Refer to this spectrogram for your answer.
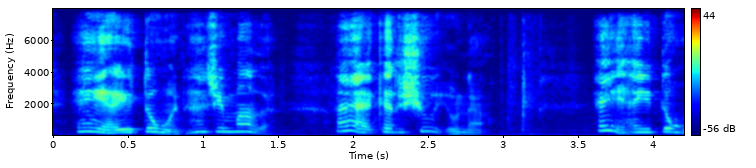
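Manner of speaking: very high movie-star voice. Mocking an actor's voice while ruling him out of a cowboy role: Mark Wahlberg impression. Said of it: "He's got the look, but his voice, man".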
